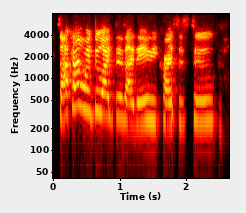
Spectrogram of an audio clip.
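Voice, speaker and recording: A young woman from New Orleans chatting as an interview guest, with lots of fillers and lively jumps in pitch. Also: fast, dry recording. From New Orleans, US South. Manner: chatty, many fillers, animated rises in pitch. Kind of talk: casual interview chat. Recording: dull lo-fi dry sound.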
